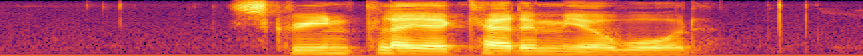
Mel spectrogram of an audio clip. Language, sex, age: English, male, 19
